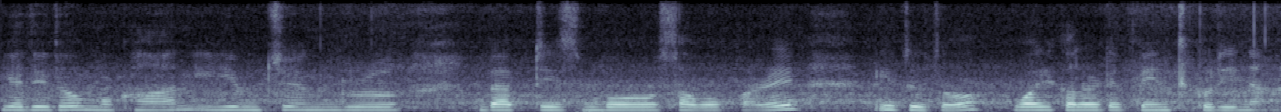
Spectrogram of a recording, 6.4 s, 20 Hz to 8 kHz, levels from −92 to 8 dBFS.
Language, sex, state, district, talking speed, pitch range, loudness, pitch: Nagamese, male, Nagaland, Dimapur, 150 wpm, 205-220 Hz, -20 LUFS, 210 Hz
